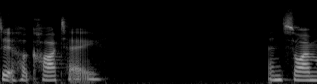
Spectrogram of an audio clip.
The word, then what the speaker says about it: Hecate: heard a lot of people say hakate the worst pronunciation I've ever heard was one time I was in um I was in a Shakespeare play and the lead of the play had to say her name because Shakespeare loves witchcraft and he was like saying his line or whatever and he said heck it and I said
